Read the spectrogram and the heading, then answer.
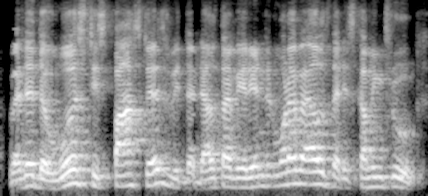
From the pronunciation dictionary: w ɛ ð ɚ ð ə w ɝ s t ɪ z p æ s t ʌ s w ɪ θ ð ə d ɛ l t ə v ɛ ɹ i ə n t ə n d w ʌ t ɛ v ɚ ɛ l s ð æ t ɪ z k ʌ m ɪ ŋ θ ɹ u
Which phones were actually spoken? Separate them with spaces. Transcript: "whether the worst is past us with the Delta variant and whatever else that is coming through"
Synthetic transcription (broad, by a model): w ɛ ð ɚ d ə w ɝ s t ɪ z p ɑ s t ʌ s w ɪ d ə d ɛ l t ə v ɛ ɹ i ə n t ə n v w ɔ t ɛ v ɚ ɛ l s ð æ t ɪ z k ʌ m ɪ ŋ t ɹ u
